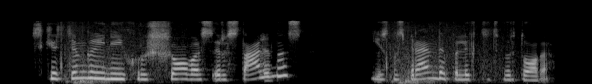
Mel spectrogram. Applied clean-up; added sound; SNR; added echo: none; Splash, splatter; 17 dB; none.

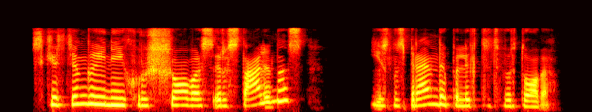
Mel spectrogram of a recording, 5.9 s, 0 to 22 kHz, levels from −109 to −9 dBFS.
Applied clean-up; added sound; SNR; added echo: none; none; none; none.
